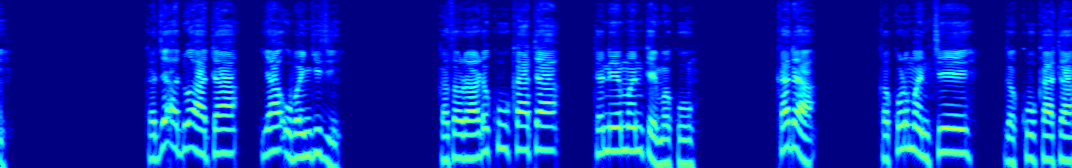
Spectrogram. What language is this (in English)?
Hausa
